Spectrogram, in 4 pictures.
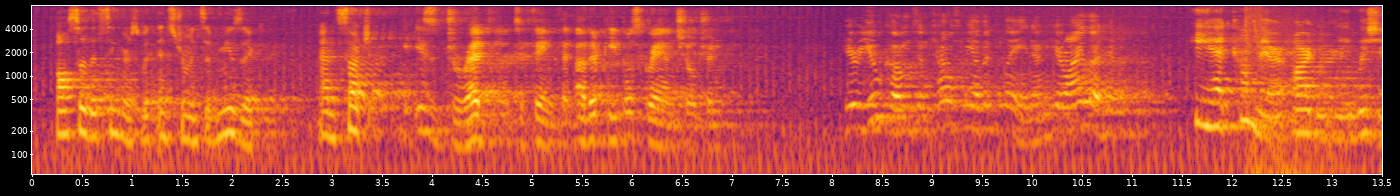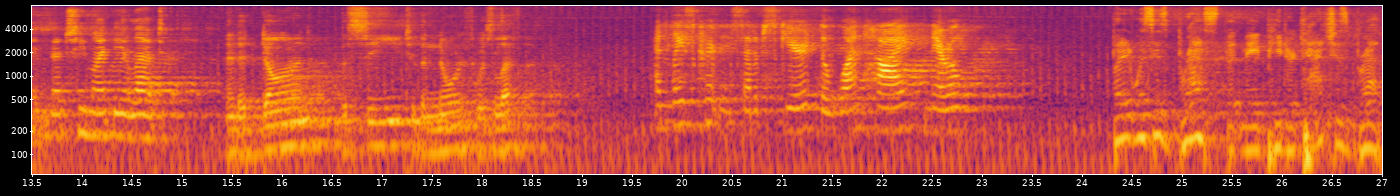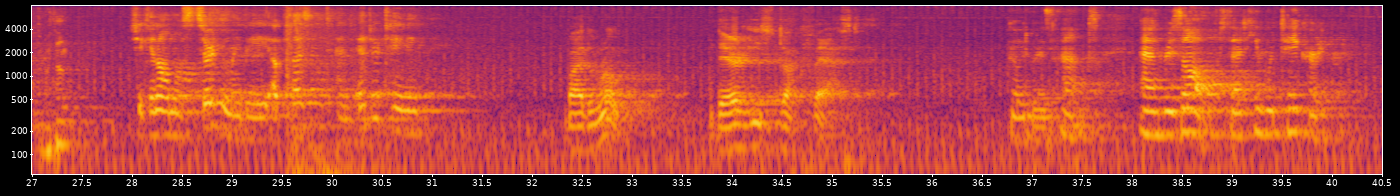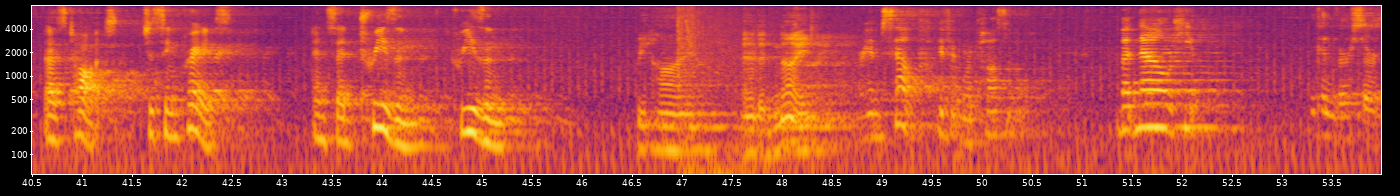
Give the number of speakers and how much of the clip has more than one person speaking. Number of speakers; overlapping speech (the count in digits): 9, no overlap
